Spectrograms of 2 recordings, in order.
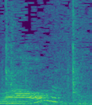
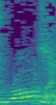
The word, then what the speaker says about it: Roma: When we went to Rome, it's not Rome. And why didn't people even call it Rome? It's Roma. It's two syllables. It doesn't put an E on it. It's an A on the end of it.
